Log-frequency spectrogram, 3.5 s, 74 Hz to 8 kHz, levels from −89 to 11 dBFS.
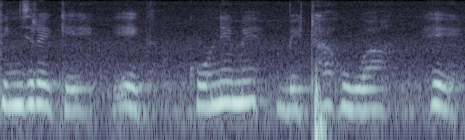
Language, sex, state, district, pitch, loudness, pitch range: Hindi, female, Uttar Pradesh, Hamirpur, 220 Hz, -16 LUFS, 205-240 Hz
